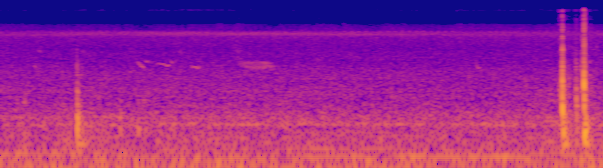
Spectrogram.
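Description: Honey bees buzzing faintly and steadily around the hive. There is a light click about a second in and two sharp clicks near the end.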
